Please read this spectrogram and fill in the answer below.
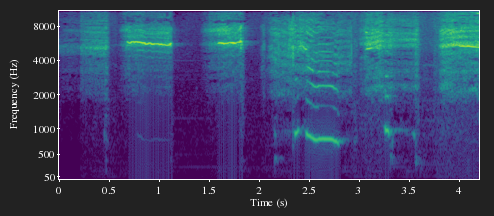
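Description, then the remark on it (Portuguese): A small, thin stray dog abandoned on the street whimpers at doorways in a series of thin, high-pitched whines, some wavering and some rising, separated by short pauses, with a breathy, airy hiss between the cries. “Era vulgar, magro e humilde, e andava pelas portas a ganir como um pobre que pedisse esmola, escreve Maria Helena Spencer.”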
